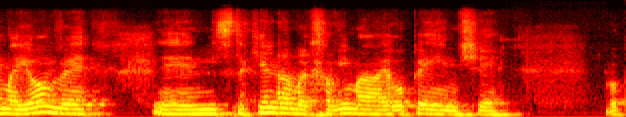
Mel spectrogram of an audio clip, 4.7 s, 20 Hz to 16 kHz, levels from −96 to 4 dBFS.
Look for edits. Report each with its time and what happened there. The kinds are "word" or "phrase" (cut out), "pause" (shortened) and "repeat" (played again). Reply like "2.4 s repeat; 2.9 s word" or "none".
2.1 s word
